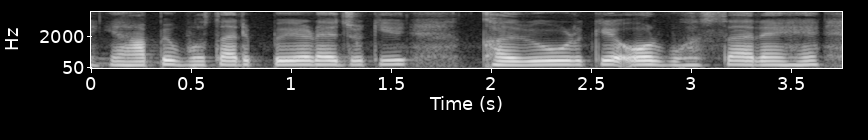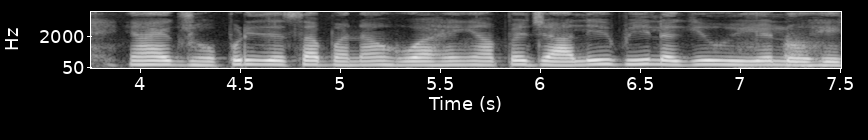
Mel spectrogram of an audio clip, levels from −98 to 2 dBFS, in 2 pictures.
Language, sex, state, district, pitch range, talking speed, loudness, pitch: Hindi, female, West Bengal, Purulia, 190-210 Hz, 240 wpm, -16 LUFS, 200 Hz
